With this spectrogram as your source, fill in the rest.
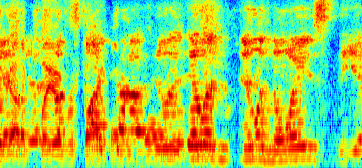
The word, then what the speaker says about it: Illinois: today they've still got to play over 500 Illinois the s I hope your wife beats your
